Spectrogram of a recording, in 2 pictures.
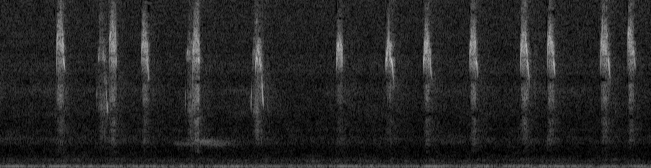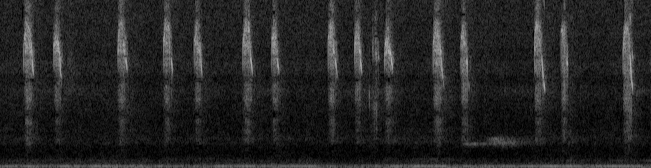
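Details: Bare young kingfisher nestling receiving fish from a parent, giving a long even run of sharp high ticking chips with brief pauses, over a constant low hum.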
